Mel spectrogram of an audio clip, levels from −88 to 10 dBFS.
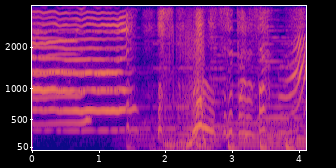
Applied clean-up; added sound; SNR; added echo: none; Zipper (clothing); 8 dB; none.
